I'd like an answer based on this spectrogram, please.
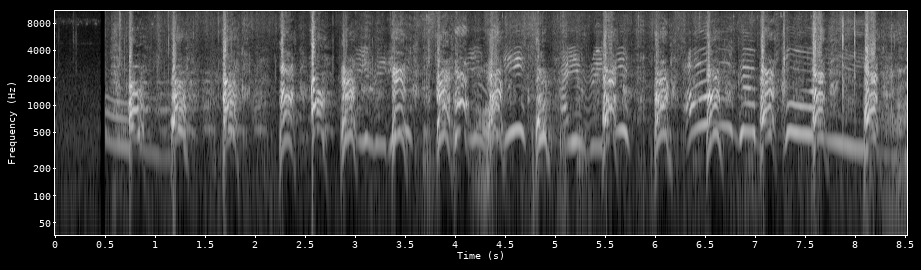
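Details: New Zealand Huntaways, three dogs on a Sunday walk near the beach by the Christchurch landfill, excited at the start. A rising whine is followed by rapid yelping barks with curving, whine-like tones, and a person is talking.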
